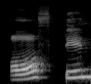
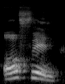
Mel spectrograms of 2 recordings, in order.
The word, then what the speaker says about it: often: Next word is OFTEN, ऑफ टेन नहीं बोलोगे, ये होता है ऑफन, ऑफन जिसे आप हिंदी में बोलते हो प्राय।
